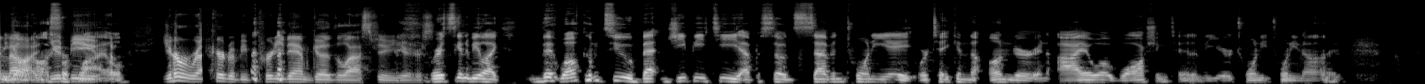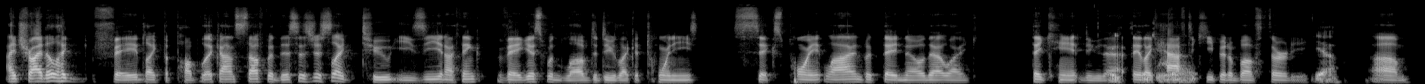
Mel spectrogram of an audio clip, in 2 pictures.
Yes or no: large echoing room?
no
